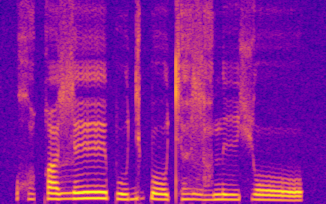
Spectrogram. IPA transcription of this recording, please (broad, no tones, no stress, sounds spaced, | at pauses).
χ o̤ q ɘ ɮ eː p u ɟ ɨ k͡p oː cʰ ɛ̤ ɮ a̤ n iː ç oː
